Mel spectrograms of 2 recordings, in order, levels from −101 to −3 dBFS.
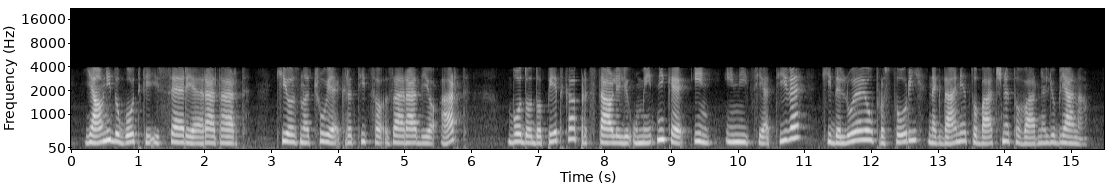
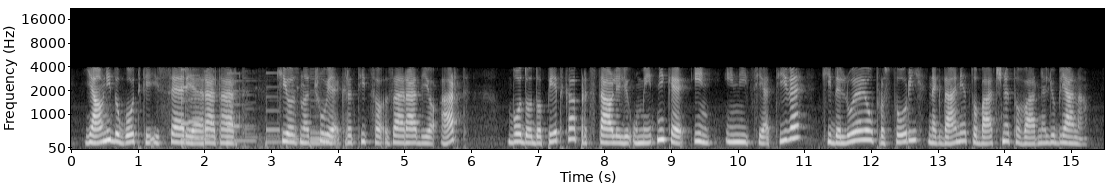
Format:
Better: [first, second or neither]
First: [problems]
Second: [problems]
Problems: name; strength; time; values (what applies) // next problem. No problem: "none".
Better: first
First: none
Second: background sound (Guitar); 13 dB below the speech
